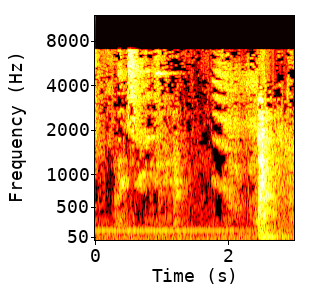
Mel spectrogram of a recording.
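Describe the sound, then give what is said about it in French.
A front door opens with faint creaking and rustling, ending in a solid thump near the end, all over a steady low hum. “Et, écoutez, mon commandant, j'entends justement la porte d'entrée qui s'ouvre, ce doit être elle.”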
